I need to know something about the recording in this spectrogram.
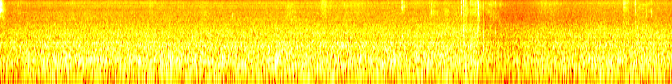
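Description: Steady indoor background noise with a low hum, as of ventilation or refrigeration machinery, with a few faint clicks about five and six seconds in.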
